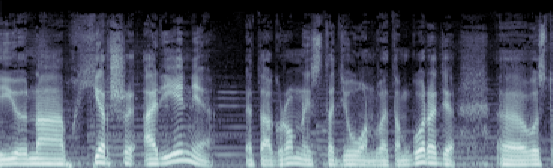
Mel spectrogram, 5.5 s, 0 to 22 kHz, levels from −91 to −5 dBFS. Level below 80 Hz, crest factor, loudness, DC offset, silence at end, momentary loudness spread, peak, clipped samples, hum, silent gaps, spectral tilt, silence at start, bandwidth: -40 dBFS; 16 dB; -18 LUFS; 0.2%; 0 s; 7 LU; -2 dBFS; under 0.1%; none; none; -6.5 dB/octave; 0 s; 15 kHz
